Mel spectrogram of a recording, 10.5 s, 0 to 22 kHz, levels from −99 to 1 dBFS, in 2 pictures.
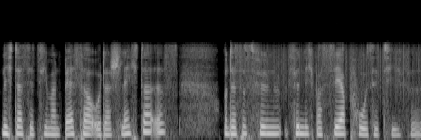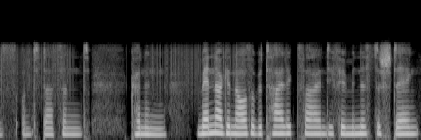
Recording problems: high frequencies cut off; noticeable; nothing above 5.5 kHz
crackling; faint; from 3 to 6 s and from 7 to 8.5 s; 25 dB below the speech

